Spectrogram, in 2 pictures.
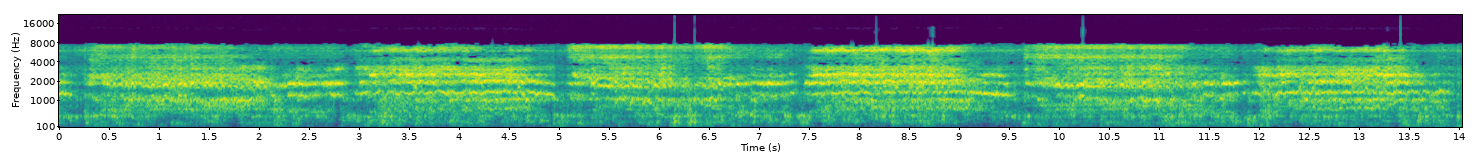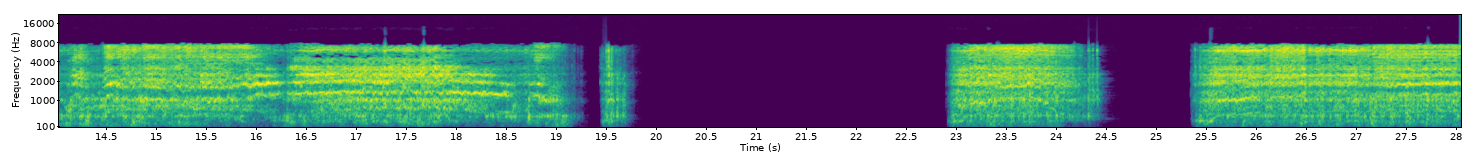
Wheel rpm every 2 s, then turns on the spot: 160, 160, 160, 160, 160, 160, 160, 160, 160, 120, 0, 30, 30, 140.
none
